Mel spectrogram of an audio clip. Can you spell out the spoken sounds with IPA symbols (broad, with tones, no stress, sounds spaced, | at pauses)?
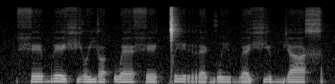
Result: h e˨ b e˦˨ fʲ o˨ j ʌ˨ ʔ w ɛ˨ h e˨ ǀ i˦ r ɛ˨ ɡ w i˨ b ɛ˨ fʲ ɯ˦ bʲ a˦ x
